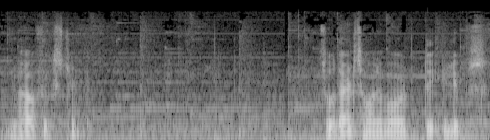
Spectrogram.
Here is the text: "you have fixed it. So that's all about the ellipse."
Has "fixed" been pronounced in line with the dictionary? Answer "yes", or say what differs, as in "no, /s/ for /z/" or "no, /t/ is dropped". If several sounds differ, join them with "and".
yes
